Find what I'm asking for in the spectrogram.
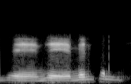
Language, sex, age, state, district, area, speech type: Urdu, male, 45-60, Uttar Pradesh, Gautam Buddha Nagar, rural, conversation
